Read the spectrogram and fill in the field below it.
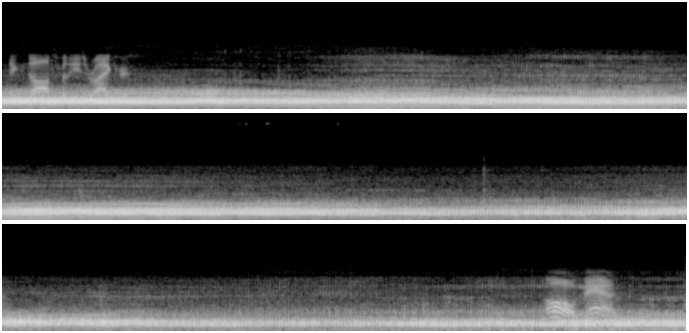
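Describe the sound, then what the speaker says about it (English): A Can-Am Ryker three-wheeler with an aftermarket Carbon Series exhaust idles with a loud, steady low rumble close by, holding a constant throb for the whole stretch, with a brief rev near the end. "Nothing quiet about aftermarket, third party, or really any other than stock exhaust for these Rikers."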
